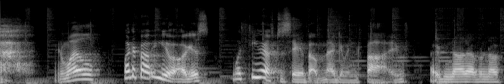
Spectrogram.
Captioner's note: sigh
